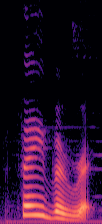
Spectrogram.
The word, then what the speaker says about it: favorite: 下一个字呢, favorite, favorite, favorite, favorite, favorite, 它一共发音有三段, 高音在第一段, 把它放慢读, favorite, 读快一点, favorite, favorite, 建议大家先读慢, favorite, favorite, 每一个音都要发出来, 然后觉得自己发音很准了之后才快一点, favorite, favorite, jeans, J-E-A-N-S, jeans, 牛仔裤, 一定是 jeans, 一定是有S, 因为外国人觉得你有两条腿, 所以牛仔裤必须要有一个S.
